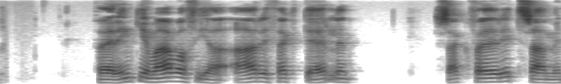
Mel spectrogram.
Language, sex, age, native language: Icelandic, male, 40-49, Icelandic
